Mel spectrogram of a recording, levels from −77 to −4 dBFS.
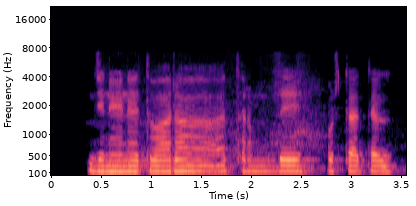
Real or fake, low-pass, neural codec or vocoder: real; 7.2 kHz; none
